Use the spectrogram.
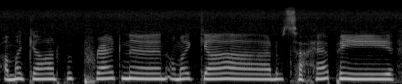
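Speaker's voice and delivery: put-on high, airy valley girl gush. Imitating the valley girl voice actor gushing. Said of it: "acting as a valley girl".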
